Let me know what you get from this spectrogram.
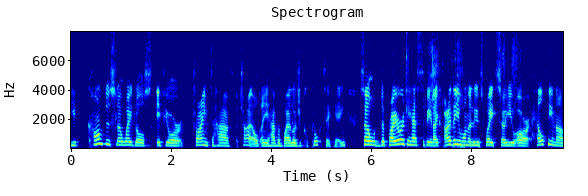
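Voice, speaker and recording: A woman with a plain, everyday voice, a fairly high pitch, ordinary pitch variation and a moderate pace. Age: 30s. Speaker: fitness coach and bodybuilder. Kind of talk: casual chat. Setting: online live stream.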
